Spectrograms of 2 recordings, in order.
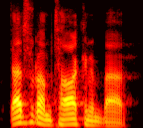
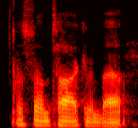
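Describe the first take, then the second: First: Said in the usual way. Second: Quiet echo. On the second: Real, not acted. Repeats line, much quieter.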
